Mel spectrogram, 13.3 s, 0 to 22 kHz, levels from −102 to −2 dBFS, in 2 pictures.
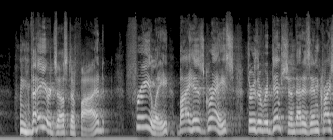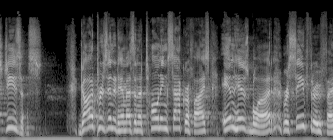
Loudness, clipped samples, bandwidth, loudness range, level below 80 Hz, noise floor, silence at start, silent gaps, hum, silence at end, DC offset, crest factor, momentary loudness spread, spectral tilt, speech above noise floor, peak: -27 LUFS; under 0.1%; 16 kHz; 1 LU; -74 dBFS; -61 dBFS; 0 s; none; none; 0 s; 0.3%; 18 dB; 7 LU; -4 dB/octave; 34 dB; -10 dBFS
